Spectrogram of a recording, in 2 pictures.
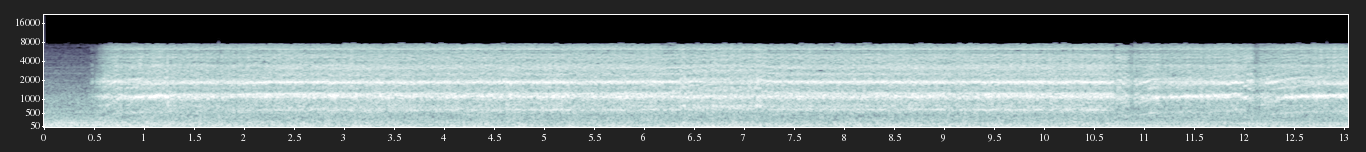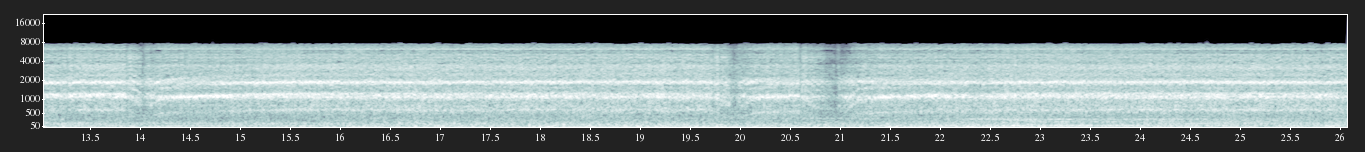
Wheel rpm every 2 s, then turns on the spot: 80, 160, 160, 160, 160, 140, 130, 140, 160, 160, 90, 160, 160.
none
